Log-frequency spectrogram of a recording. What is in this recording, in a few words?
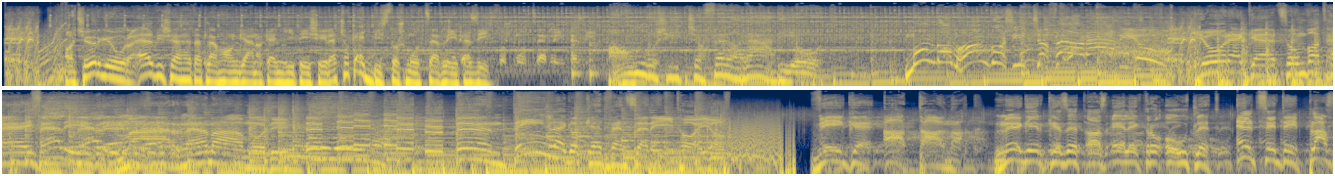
Hungarian; foreign languages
